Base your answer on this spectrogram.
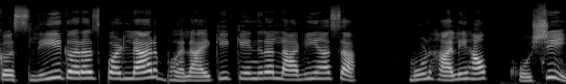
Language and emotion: Goan Konkani, happy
